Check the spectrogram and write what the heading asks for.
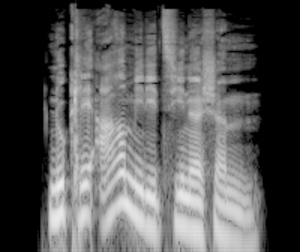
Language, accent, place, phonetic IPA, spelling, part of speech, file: German, Germany, Berlin, [nukleˈaːɐ̯mediˌt͡siːnɪʃm̩], nuklearmedizinischem, adjective, De-nuklearmedizinischem.ogg
- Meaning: strong dative masculine/neuter singular of nuklearmedizinisch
